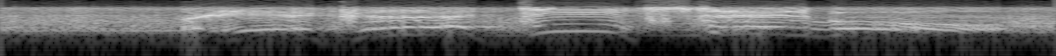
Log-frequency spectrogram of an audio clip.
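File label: player friendly fire, mood med, Russian; War Thunder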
